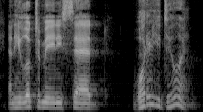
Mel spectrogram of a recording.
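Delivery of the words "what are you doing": put-on confused, disoriented, half-awake child voice. A parent retelling what their four-year-old son said on waking, mock-disoriented. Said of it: "kind of disoriented".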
